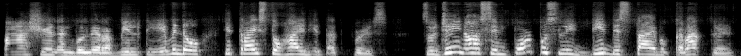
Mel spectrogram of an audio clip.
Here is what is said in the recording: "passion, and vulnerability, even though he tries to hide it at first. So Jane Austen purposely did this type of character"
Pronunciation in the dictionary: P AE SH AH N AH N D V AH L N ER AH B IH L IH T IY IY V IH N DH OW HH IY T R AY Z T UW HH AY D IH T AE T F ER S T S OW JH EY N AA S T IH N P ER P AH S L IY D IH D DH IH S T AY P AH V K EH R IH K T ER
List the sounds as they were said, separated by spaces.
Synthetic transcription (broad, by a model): P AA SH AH N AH N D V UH L N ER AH B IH L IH T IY IY V IH N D OW HH IY T R AY S T UW HH AY D IH T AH T F ER S T S OW JH EY N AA S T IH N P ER P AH S L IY D IH D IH S T AY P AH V K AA R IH K T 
